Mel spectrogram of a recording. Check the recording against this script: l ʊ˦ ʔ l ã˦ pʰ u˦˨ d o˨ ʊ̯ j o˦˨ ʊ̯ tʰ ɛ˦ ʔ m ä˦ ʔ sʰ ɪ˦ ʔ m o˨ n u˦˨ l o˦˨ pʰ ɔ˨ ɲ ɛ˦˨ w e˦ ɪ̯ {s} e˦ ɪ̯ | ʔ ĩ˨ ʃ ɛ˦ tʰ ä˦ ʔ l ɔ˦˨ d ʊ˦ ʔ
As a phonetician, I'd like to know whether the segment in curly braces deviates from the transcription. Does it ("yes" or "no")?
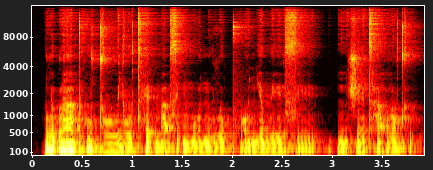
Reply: no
